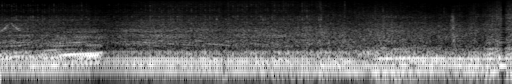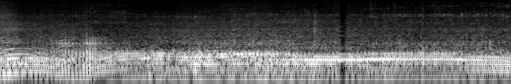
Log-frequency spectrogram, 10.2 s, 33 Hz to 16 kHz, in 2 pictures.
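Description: Honda Civic's B16A2 1.6-litre VTEC four-cylinder running at low revs as the car rolls past close by, with small rises and falls in pitch about five to six seconds in.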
